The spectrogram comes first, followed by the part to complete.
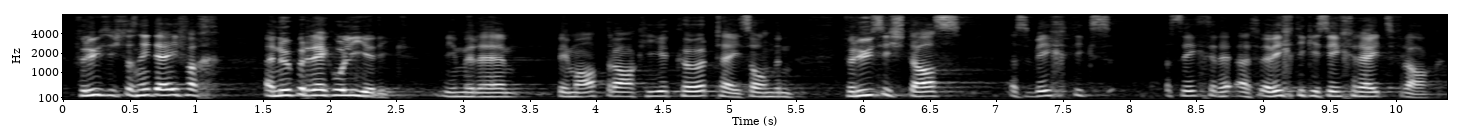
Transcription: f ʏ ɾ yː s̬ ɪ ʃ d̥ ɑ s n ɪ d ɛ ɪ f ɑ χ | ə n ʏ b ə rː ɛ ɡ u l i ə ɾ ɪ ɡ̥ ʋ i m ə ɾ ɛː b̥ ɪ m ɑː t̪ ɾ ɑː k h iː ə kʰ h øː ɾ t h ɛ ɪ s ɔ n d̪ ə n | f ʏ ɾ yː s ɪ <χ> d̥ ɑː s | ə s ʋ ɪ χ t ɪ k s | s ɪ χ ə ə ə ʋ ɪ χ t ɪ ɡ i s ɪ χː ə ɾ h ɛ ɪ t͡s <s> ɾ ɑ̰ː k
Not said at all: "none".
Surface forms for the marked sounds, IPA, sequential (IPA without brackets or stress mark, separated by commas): ʃ, f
